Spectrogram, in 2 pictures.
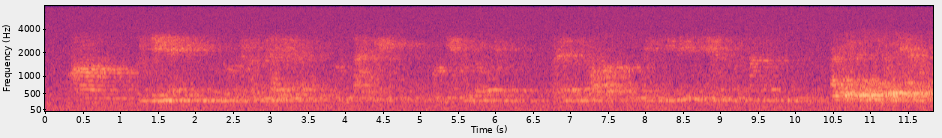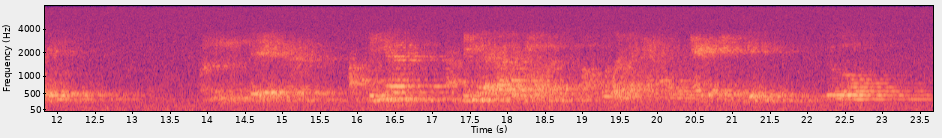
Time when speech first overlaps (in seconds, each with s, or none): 10.5 s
